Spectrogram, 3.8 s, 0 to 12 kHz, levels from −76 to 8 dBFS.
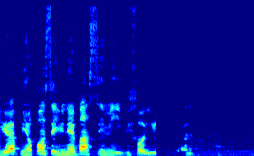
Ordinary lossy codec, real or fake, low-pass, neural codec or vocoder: none; real; none; none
